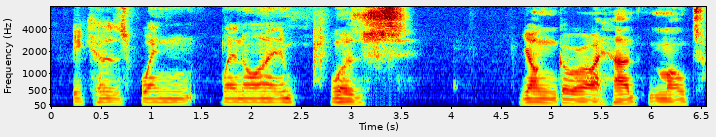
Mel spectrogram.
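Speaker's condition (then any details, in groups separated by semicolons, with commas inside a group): Dystonia; generalized, neck, torso, arms, hands, right-side tremor, possible cerebellar scarring; onset age 14, quite shaky, gabapentin, carbidopa-levodopa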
